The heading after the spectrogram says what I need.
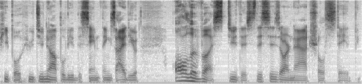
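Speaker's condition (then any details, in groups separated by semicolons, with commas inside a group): No condition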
